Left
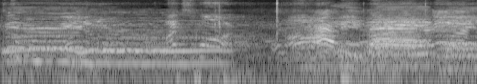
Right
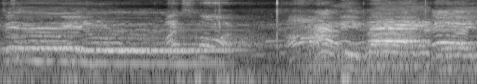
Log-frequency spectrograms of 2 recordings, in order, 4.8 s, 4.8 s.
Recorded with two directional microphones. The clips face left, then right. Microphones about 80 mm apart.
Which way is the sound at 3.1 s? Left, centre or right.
Right.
